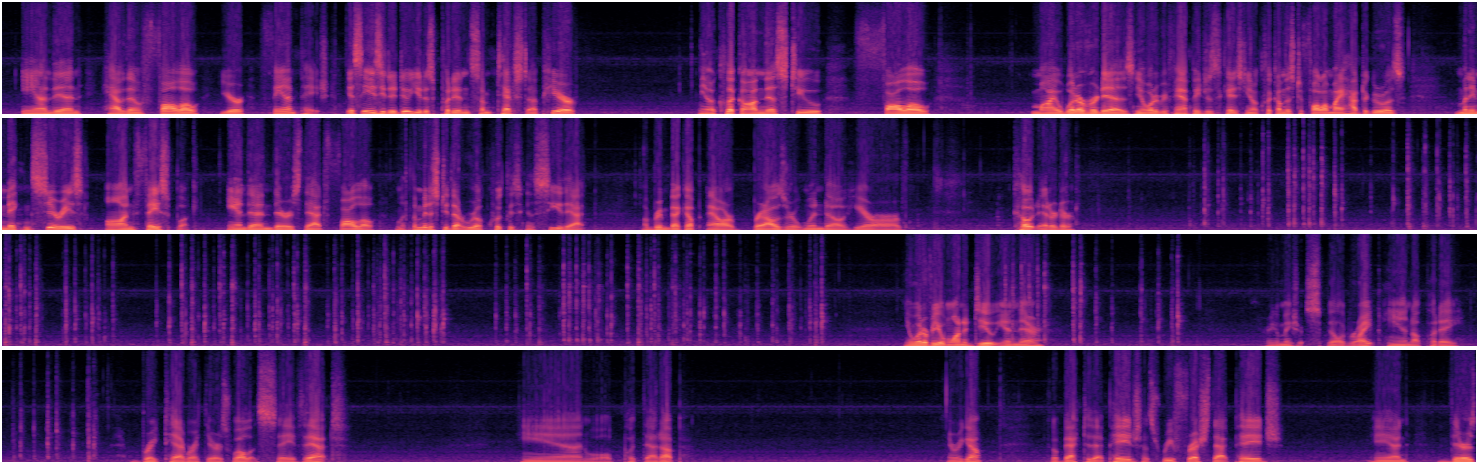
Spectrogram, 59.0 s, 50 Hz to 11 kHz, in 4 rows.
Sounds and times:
Computer keyboard: 26.6 - 37.9, 39.6 - 41.4, 44.4 - 45.3.

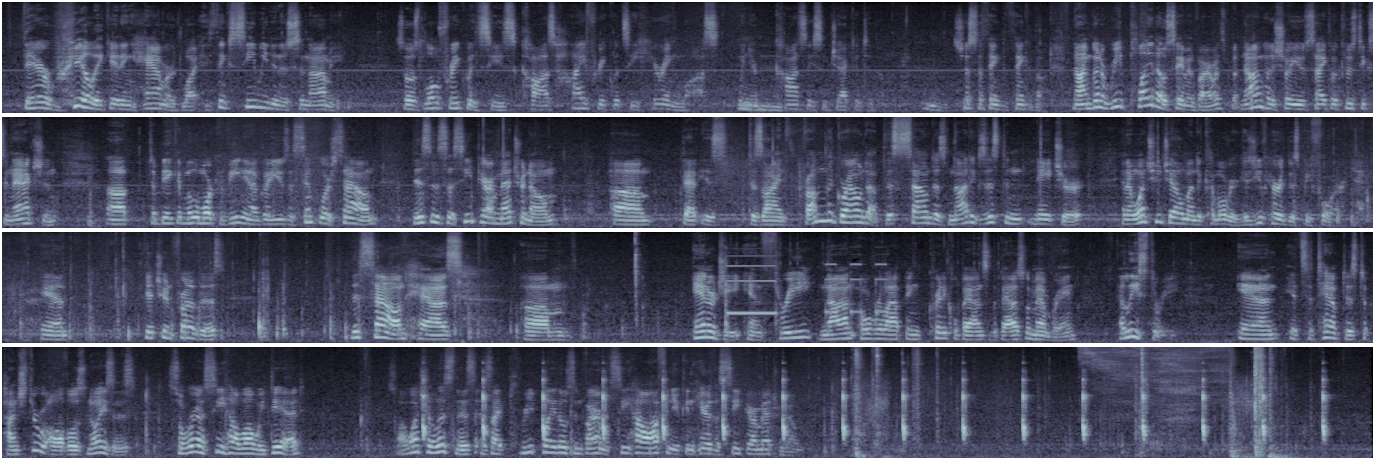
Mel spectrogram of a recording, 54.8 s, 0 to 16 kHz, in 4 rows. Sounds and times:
Speech: 0.2 - 28.2, 28.8 - 29.7, 30.9 - 33.2, 34.4 - 39.2, 39.8 - 44.2, 45.0 - 49.2.

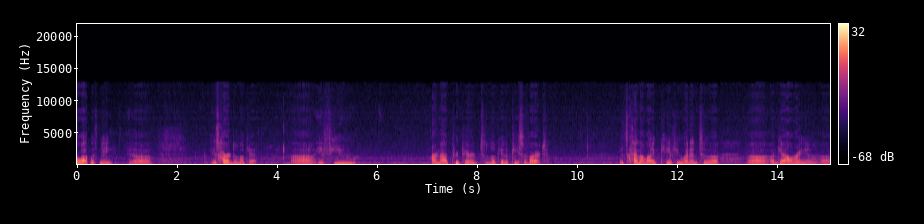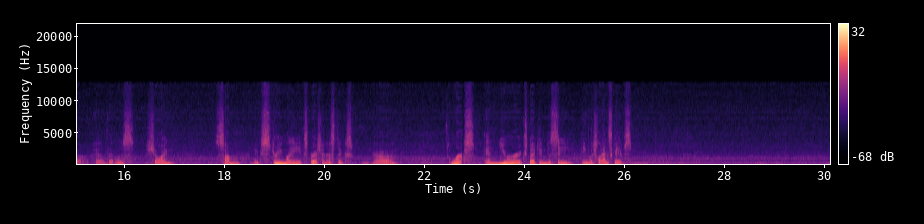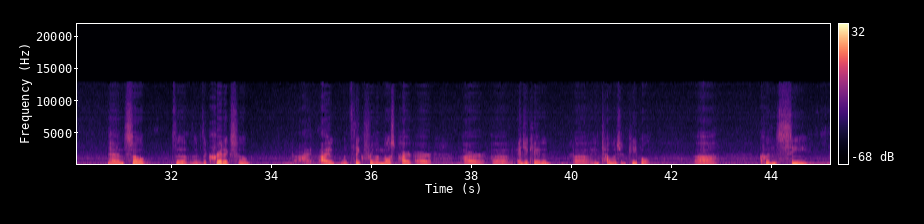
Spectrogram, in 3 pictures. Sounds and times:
Speech: 0.0 - 1.6, 2.6 - 3.6, 4.2 - 5.7, 7.1 - 9.5, 10.8 - 17.0, 17.8 - 21.5, 22.4 - 26.2, 30.7 - 33.6, 34.4 - 41.6, 42.5 - 43.0, 43.8 - 45.1.

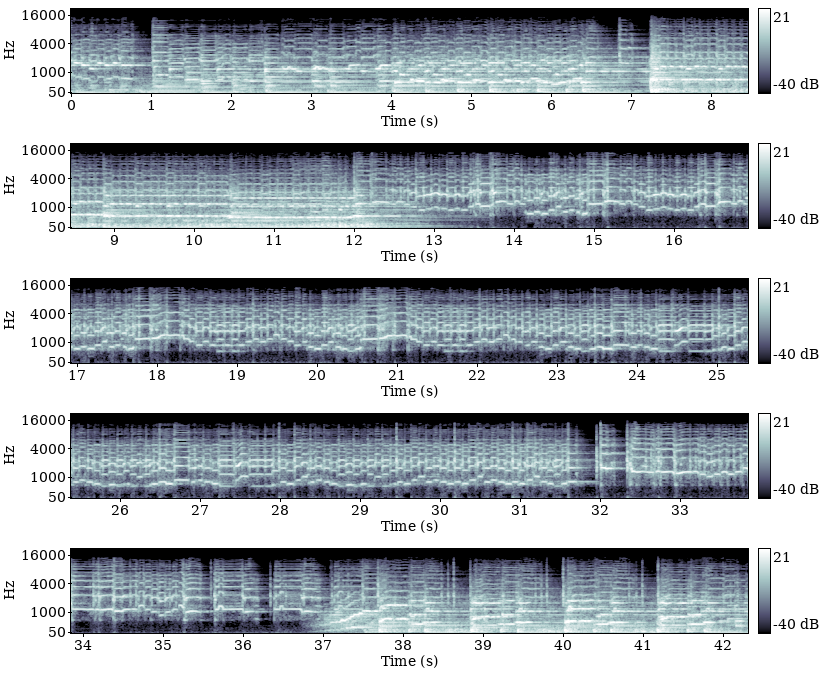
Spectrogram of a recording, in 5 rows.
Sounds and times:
Classical music: 0.0 - 13.4, 36.8 - 42.3
Musical instrument: 0.0 - 13.8, 36.7 - 42.3
Inside, large room or hall: 0.0 - 42.3.

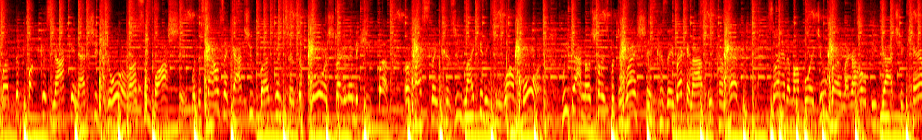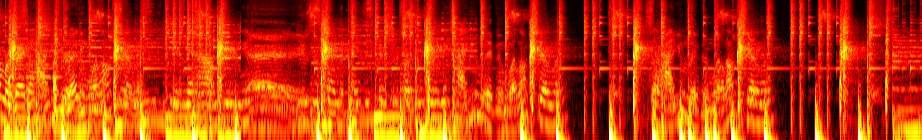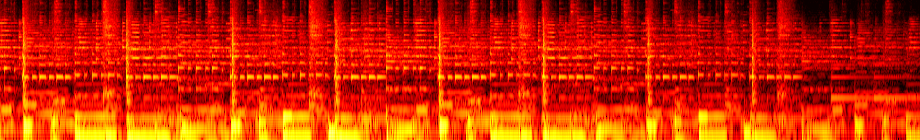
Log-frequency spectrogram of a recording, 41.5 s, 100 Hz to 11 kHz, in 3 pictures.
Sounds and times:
Hip hop music: 0.0 - 41.4.

